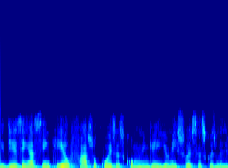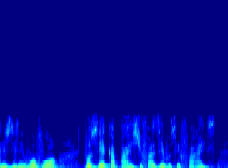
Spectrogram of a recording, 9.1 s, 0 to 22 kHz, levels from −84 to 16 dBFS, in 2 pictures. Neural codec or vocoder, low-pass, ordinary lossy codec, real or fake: none; 7.2 kHz; Opus, 16 kbps; real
